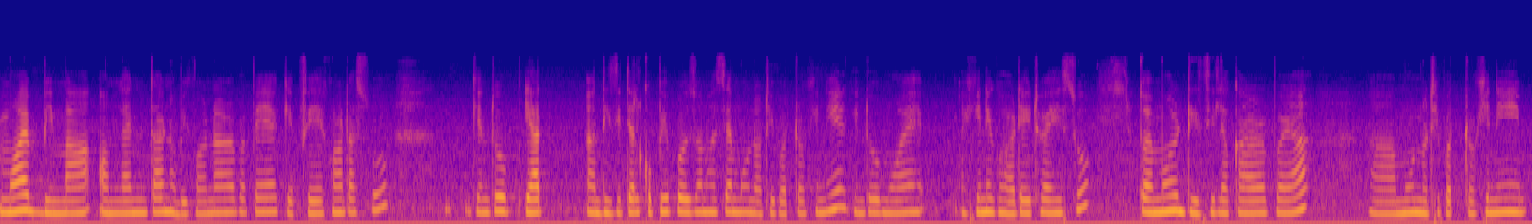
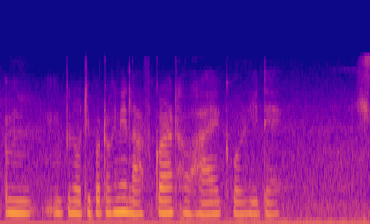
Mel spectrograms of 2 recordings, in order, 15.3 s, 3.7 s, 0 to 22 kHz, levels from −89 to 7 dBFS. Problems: constant background noise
